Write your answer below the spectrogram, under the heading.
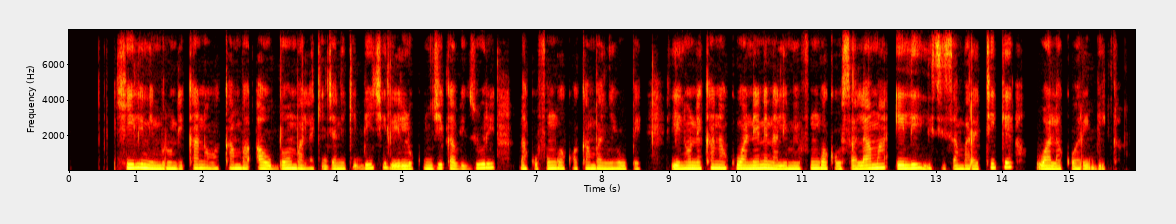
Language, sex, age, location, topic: Swahili, female, 25-35, Nairobi, government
